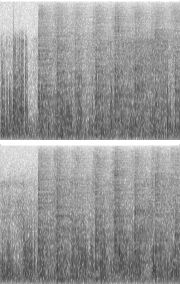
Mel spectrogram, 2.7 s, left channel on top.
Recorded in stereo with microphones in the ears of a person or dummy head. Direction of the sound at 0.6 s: 25° right (ahead or behind).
